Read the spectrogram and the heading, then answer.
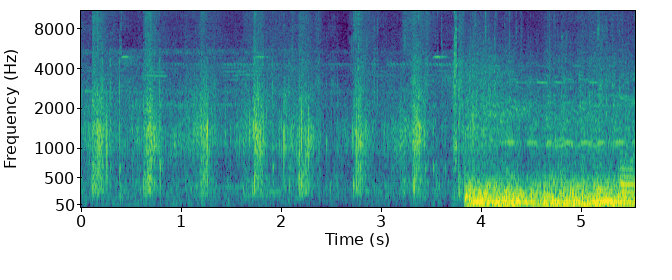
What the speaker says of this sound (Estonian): Plekist maja iga sammu peale nagiseb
